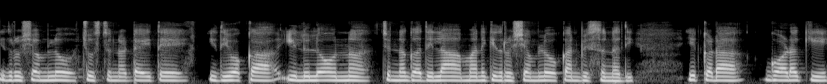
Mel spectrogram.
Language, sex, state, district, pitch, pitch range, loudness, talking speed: Telugu, female, Andhra Pradesh, Krishna, 190 Hz, 180-195 Hz, -13 LUFS, 145 wpm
